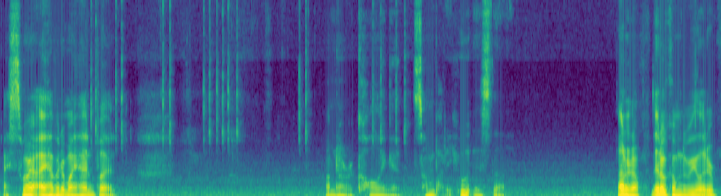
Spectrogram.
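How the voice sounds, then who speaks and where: Guy acting as chill gamer boyfriend, deepish voice w lots of fry, rambly casual asmr roleplay, sweet to his partner. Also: lively intonation, fast, mellow. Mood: musing, playful. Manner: rambling, musing aloud. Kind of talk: casual ASMR roleplay chat while gaming.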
